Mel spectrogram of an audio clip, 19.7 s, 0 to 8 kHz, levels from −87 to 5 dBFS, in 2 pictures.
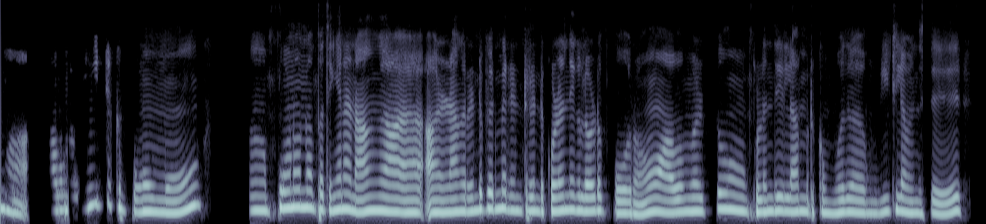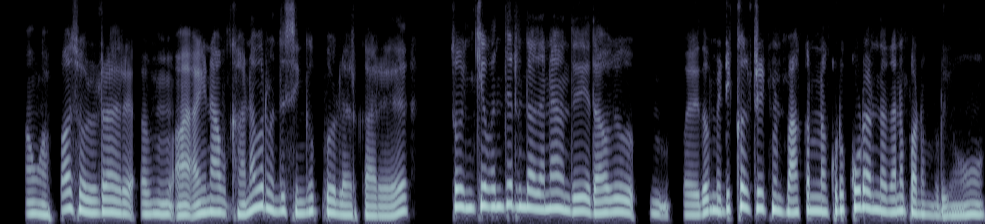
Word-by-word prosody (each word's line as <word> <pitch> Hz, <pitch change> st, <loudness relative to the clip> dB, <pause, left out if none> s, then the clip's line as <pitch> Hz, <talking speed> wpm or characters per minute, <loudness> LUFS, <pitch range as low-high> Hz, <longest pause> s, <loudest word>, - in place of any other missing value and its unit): ஆமா 185 Hz, -7 st, 0 dB, 0.4 s
அவங்க 190 Hz, 0 st, -4 dB, 0.2 s
வீட்டுக்கு 255 Hz, -2 st, -3 dB
போனோம். 170 Hz, +4 st, +2 dB, 0.6 s
அ -, -, -2 dB, 0.2 s
போனோன்ன 230 Hz, +1 st, +3 dB
பார்த்தீங்கன்னா, 200 Hz, +1 st, +2 dB
நாங்க 190 Hz, +2 st, +3 dB, 0.5 s
அ -, -, +3 dB, 0.2 s
நாங்க 175 Hz, +1 st, +2 dB
2 195 Hz, +3 st, +1 dB
பேருமே 215 Hz, +1 st, +3 dB
2 185 Hz, 0 st, -1 dB
2 180 Hz, -1 st, 0 dB
குழந்தைகளோடு 185 Hz, 0 st, +2 dB
போறோம். 155 Hz, +2 st, +1 dB
அவ 160 Hz, -, +2 dB, 0.2 s
மட்டும் 185 Hz, +4 st, -1 dB, 0.2 s
குழந்தை 175 Hz, +2 st, +2 dB
இல்லாம 175 Hz, 0 st, +1 dB
இருக்கும்போது 165 Hz, 0 st, -1 dB
அவங்க 155 Hz, -1 st, -2 dB
வீட்ல 180 Hz, +1 st, -1 dB
வந்துட்டு, 155 Hz, -1 st, -2 dB, 0.7 s
அவங்க 150 Hz, -1 st, -1 dB
அப்பா 200 Hz, -, -5 dB
சொல்றாரு, 165 Hz, -4 st, +1 dB, 0.7 s
ஐ -, -, +2 dB
நா -, -, +1 dB
அவங்க 155 Hz, -, -5 dB
கணவர் 210 Hz, -, +2 dB
வந்து 180 Hz, 0 st, -1 dB
சிங்கப்பூர்ல 160 Hz, -3 st, 0 dB
இருக்காரு. 125 Hz, -2 st, -2 dB, 0.7 s
ஸோ -, -, +5 dB
இங்கே 225 Hz, +3 st, +1 dB
வந்து 240 Hz, +2 st, +1 dB
இருந்தா 230 Hz, -2 st, +2 dB
தானே 210 Hz, +1 st, +2 dB
வந்து 180 Hz, -2 st, 0 dB
ஏதாவது 160 Hz, +2 st, +1 dB, 0.8 s
ஏதோ 160 Hz, -, +1 dB
மெடிக்கல் 205 Hz, +6 st, +1 dB
ட்ரீட்மெண்ட் 200 Hz, -4 st, +1 dB
பார்க்கணும்னா 180 Hz, +1 st, 0 dB
கூட, 195 Hz, -, +2 dB
கூட 230 Hz, -, +5 dB
இருந்தா 195 Hz, -4 st, +1 dB
தானே 185 Hz, +2 st, +1 dB
பண்ண 145 Hz, -2 st, 0 dB
முடியும். 125 Hz, +3 st, -2 dB
180 Hz, 155 wpm, -22 LUFS, 160-205 Hz, 0.8 s, ஸோ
